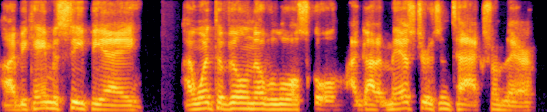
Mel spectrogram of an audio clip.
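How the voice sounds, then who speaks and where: Philly guy in his 60s, gravelly husky voice, rambly chatty, on a video call. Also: medium pitch, fairly even intonation, moderate pace, pushed and bright, low-quality recording. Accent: Philadelphia. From Philadelphia area. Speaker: guest, tax accountant. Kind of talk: casual interview over video call.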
